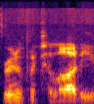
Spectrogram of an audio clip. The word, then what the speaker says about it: Bruno Bucciarati: It's Bruno Bucciolati.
